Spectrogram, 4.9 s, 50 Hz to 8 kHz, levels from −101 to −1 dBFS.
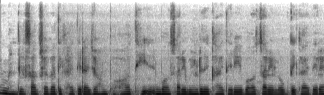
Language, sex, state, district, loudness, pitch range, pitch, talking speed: Hindi, female, Punjab, Pathankot, -16 LUFS, 175-180 Hz, 175 Hz, 305 wpm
